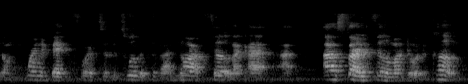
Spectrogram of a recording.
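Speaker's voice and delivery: normal talking voice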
